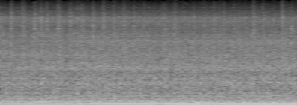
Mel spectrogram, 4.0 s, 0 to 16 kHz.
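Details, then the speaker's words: 1925 Ford Model T C Cab with distributor conversion, first run after years of sitting: low steady quiet idle with even soft firing pulses, smoother with more spark advance; normal idle. "you know it's actually kind of quiet it is quiet isn't it"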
